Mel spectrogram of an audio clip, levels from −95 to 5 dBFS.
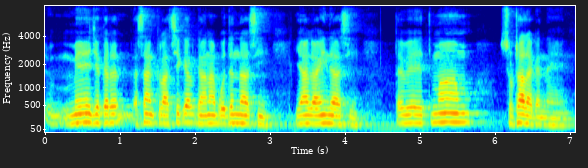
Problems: none marked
